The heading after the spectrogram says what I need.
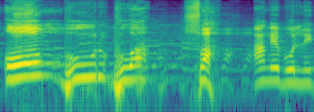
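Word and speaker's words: भूर्भुवः स्वः: हमें जोड़ के बताओ अपन बोला ओम भूर्भ स्वाहावर इसमें एक शब्द कम पड़ रहा गायत्री का सही उच्चारण है ओम भूर भुव स्वाहा ओम पर ओम कोई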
